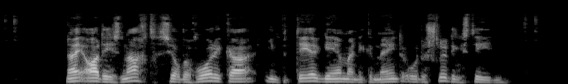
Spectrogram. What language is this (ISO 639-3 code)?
fry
